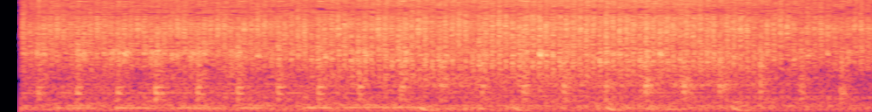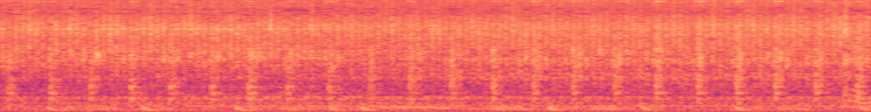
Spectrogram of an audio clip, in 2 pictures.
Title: Двигатель стучит что делать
